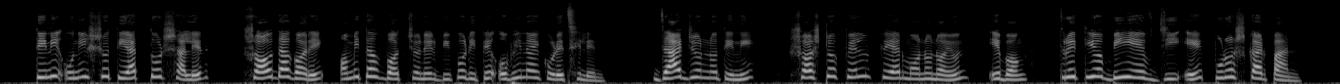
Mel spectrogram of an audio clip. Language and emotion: Bengali, neutral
